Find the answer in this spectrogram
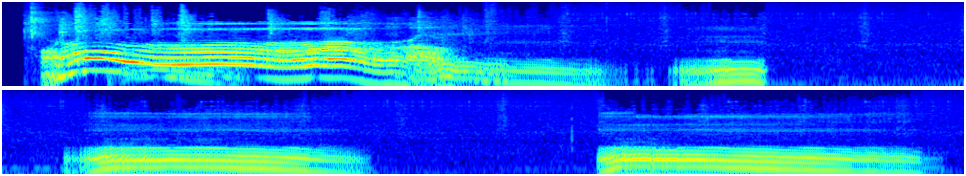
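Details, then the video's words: Husky at home: a wavering, rising and falling howl for about four seconds, then a short low growl and several separate low, rough growling bursts of two to three seconds each with quiet gaps between. "How Domi gets the huskies to howl"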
